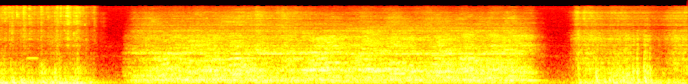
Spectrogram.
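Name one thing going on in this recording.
A crowd murmurs through a loudspeaker.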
